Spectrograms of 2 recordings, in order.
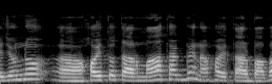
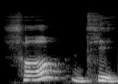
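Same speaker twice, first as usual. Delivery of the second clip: সধি stretched out very slowly for the class; slow teacher demo; much slower than usual. Shown as a demonstration. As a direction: draw out সধি syllable by syllable. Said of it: "যে".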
